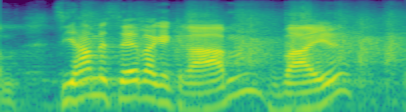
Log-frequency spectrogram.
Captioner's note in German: Beifall bei der FDP und bei Abgeordneten der SPD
